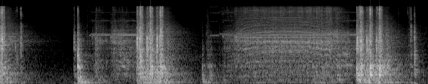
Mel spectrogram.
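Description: Cordless impact driver running the mirror's mounting nuts down onto their studs, two runs. Each is a steady motor whine that ends in a short burst of rapid hammering as the nut seats, about one and a half seconds in and again near the end.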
